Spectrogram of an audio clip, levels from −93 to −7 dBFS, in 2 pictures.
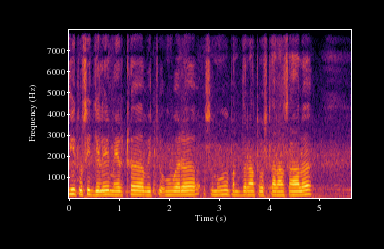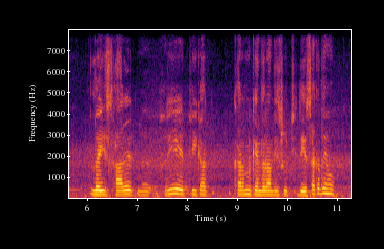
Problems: background sounds at intervals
